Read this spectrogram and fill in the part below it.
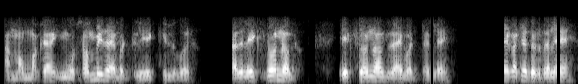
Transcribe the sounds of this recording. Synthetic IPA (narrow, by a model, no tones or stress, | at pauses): ɦã̰maɡmakaekmɔsəmbʱiːd͡zajbəɽt̪əleekːilobəɾ | t̪ad͡zeleeksonəɡ | eksonəɡd͡zajbəɽt̪əle | t̪ekaʈed̪ʱəɾt̪əle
